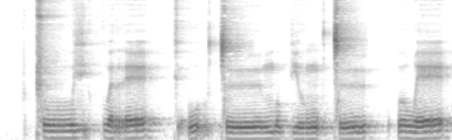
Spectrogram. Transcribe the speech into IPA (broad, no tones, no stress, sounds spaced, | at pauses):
ǁ uː vʲ ṵ kʷ ɛ r e | k ḛ w ṵ ǀ ʉː m u pʲ u ŋʷ ḛ ǀ ʉ | ʔ u w e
